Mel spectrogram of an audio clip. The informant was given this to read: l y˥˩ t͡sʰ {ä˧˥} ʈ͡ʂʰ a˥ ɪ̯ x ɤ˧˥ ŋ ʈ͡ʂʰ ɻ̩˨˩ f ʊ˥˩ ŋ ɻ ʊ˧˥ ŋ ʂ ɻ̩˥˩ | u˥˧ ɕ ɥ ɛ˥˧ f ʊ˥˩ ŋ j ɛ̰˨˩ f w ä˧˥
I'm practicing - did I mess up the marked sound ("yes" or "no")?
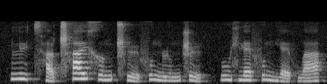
yes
